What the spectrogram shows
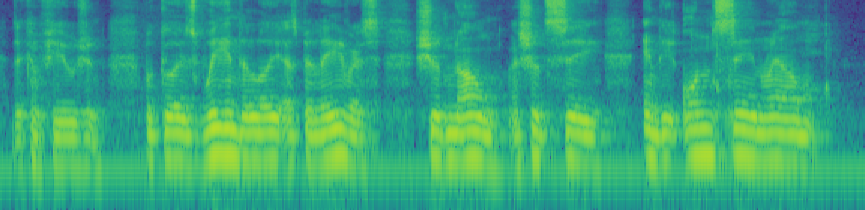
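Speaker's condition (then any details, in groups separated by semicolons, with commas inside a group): No condition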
